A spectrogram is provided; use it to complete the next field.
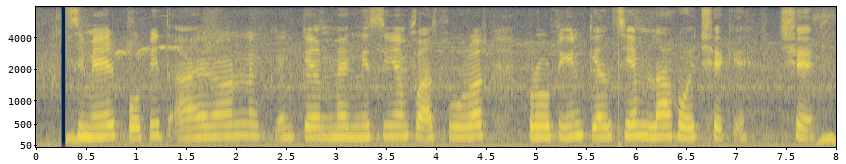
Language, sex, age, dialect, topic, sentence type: Magahi, female, 18-24, Northeastern/Surjapuri, agriculture, statement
